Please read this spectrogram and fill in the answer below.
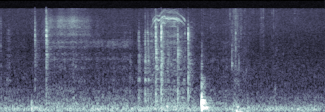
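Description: Faint, scattered small clicks and rustles of linesman's pliers gripping and twisting stripped copper wires together, with gloved hands handling the bundle.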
